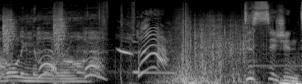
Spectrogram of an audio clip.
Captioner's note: yelling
